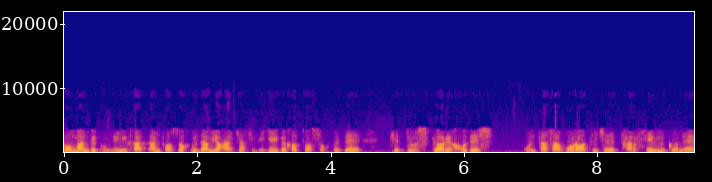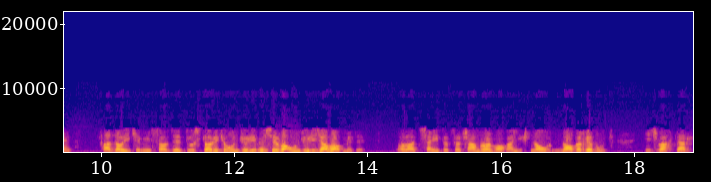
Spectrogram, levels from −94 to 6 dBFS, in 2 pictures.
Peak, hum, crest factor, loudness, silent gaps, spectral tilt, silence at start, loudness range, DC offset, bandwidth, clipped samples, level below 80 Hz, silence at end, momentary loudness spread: 0 dBFS; none; 20 dB; -21 LUFS; none; -7 dB/octave; 0 s; 5 LU; under 0.1%; 4 kHz; under 0.1%; -60 dBFS; 0.05 s; 14 LU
